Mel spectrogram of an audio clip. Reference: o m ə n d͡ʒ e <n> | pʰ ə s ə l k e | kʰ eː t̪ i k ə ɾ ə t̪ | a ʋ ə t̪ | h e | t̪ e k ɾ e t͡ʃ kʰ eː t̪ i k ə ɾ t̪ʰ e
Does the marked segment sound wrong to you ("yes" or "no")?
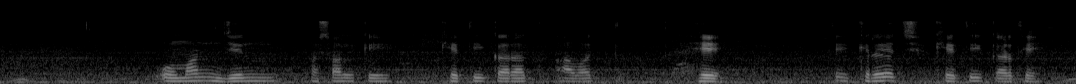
no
